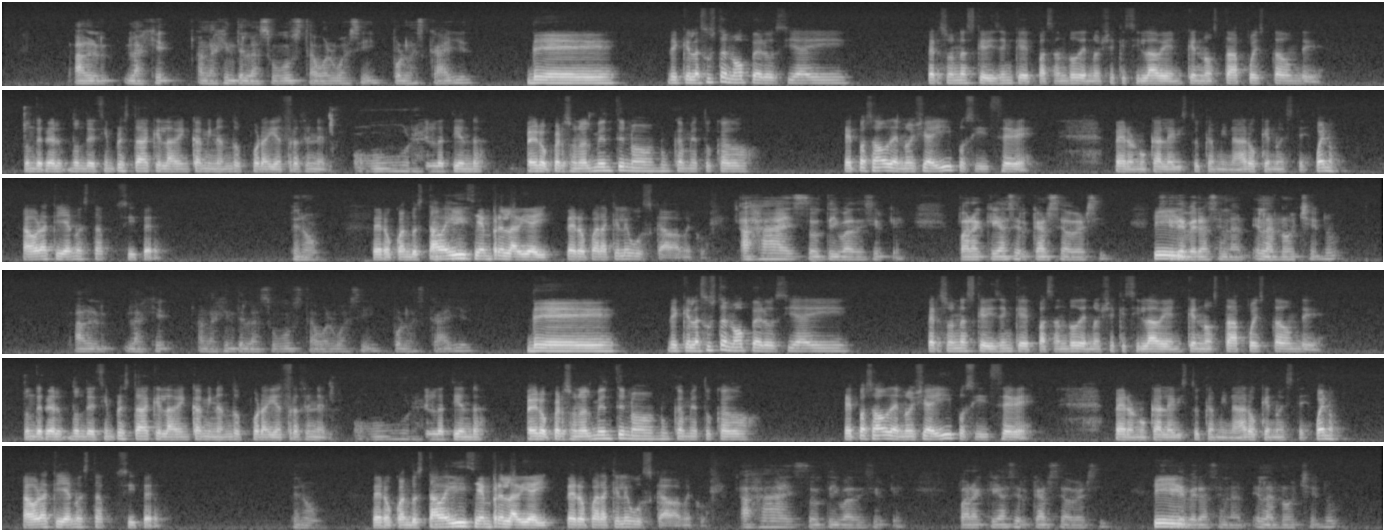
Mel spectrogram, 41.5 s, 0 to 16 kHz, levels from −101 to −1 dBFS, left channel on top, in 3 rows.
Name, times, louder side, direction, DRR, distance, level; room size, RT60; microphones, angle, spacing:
voice 1, 0.7-4.7 17.3-18.1 30.5-30.9 31.9-32.3 35.0-41.1, left 6 dB, 80° left, 0.4 m, -30 dB
voice 2, 5.3-6.2 6.7-8.5 9.3-13.2 14.0-17.1 18.1-18.7 19.1-21.4 22.3-24.1 24.6-27.2 27.9-29.2 31.4-34.5 39.2-39.5, right 1 dB, 10° right, 0.4 m, -20 dB
12.0 x 9.4 x 3.6 m
head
